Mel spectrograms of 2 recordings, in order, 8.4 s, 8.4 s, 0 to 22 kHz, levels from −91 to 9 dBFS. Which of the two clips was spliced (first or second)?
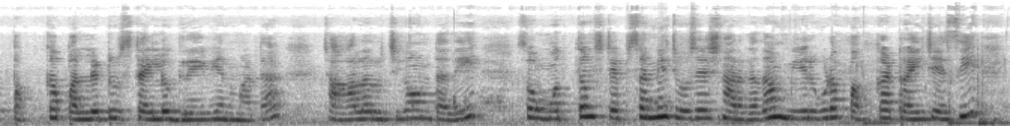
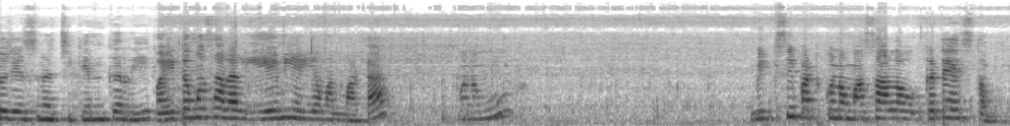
second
